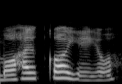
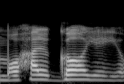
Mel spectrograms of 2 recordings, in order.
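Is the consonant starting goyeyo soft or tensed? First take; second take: tensed; soft. First: The consonant starting goyeyo is a tensed k. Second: The consonant starting goyeyo is a soft g. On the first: "Magiging matigas yung sound niya" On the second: "yung mohal goyeyo"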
